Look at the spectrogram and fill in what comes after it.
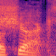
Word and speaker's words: Shough: Sure, Shuck. Yes, it? It's like, it's pronounced like S-H-U-C-K, even though it's spelled S-H-O-U-G-H, which makes no sense.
